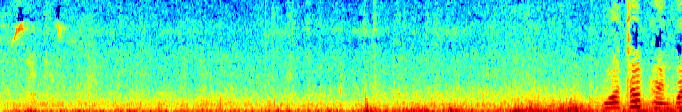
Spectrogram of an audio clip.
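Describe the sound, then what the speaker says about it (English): Wind buffeting a microphone outdoors on a spring day in Washington DC among the cherry blossoms, uneven low rumbling gusts that grow stronger toward the end, with faint bird chirps at the close. "it's so windy. How bad is the wind sound for you guys?"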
